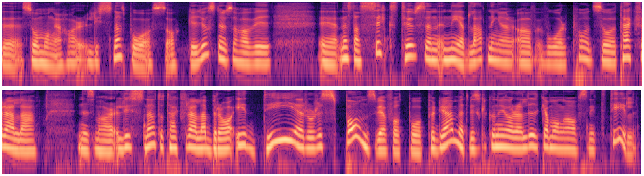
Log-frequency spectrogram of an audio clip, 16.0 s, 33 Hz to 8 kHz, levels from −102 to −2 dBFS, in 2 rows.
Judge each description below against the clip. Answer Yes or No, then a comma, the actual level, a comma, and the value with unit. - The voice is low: No, medium, 175 Hz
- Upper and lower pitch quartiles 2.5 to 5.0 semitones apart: No, wide, 5.5 semitones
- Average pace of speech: Yes, average, 175 wpm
